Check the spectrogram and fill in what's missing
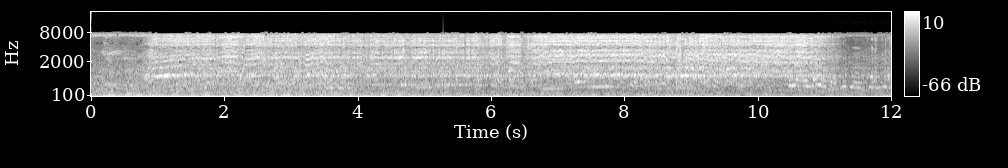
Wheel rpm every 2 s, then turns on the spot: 80, 160, 160, 160, 160, 100.
none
